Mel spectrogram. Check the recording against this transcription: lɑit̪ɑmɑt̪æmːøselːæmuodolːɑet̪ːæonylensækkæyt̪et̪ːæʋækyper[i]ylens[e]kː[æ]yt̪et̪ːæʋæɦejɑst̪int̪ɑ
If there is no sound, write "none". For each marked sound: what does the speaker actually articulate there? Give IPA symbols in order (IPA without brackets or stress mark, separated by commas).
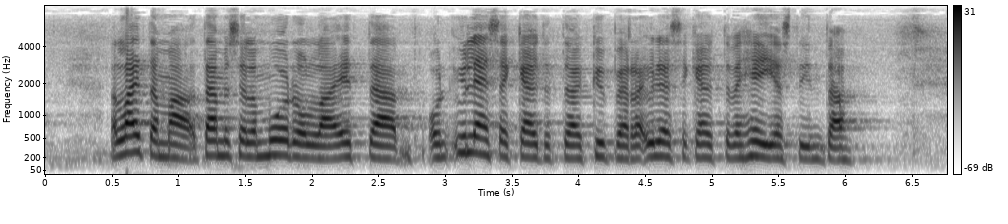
æ, æ, æ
